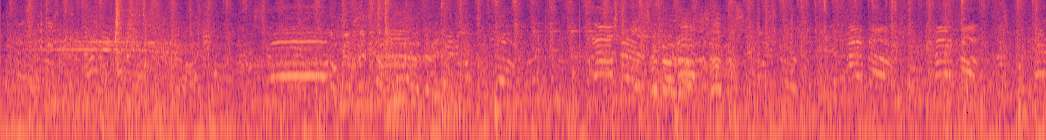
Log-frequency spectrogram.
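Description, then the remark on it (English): Dense crowd bustle fills the scene: many overlapping voices chattering and calling at once, with footsteps, clatter and general commotion of a market packed with shoppers, steady throughout. “They're in a market packed with shoppers.”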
